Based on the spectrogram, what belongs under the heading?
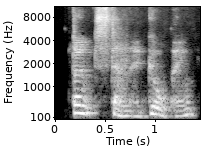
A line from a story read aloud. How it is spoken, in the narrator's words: his grandfather hisses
